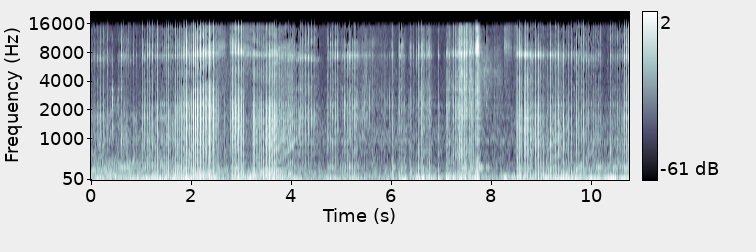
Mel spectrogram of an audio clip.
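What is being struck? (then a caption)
Corrugated plastic tube. Long nails scratch along the corrugations of an extended pink, ribbed, hollow plastic pop tube held diagonally. The result is a rapid, zipper-like ratcheting scrape over a low rumble with a faint high whine, swelling and fading in several passes.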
